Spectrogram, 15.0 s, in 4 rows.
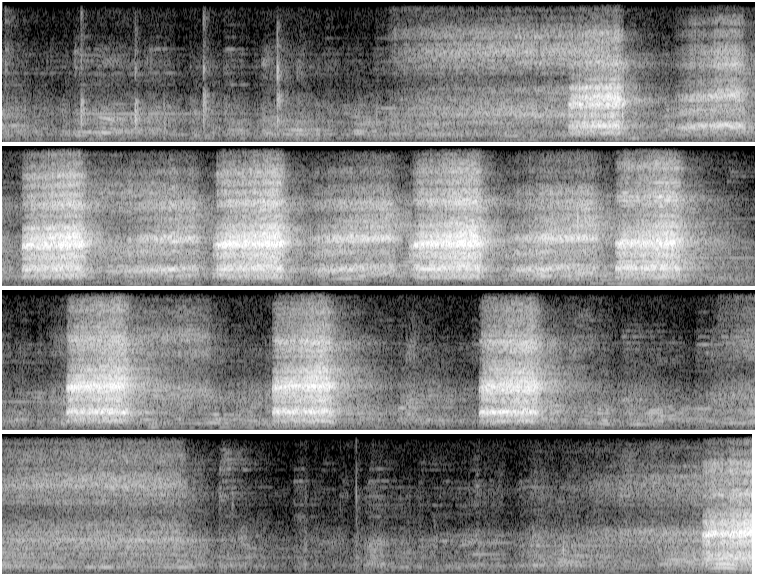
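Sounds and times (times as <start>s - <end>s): bird giving harsh rasping calls: 2.0s - 10.4s, 11.1s - 12.4s, 14.2s - 15.0s.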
